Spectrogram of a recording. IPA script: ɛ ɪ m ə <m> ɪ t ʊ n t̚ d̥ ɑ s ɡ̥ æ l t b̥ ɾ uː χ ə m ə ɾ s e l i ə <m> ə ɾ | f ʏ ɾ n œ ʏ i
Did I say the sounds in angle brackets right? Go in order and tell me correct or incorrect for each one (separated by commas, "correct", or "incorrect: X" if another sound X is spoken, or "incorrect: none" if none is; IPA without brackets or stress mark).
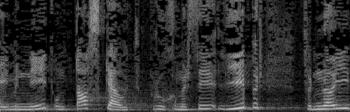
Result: incorrect: n, incorrect: b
